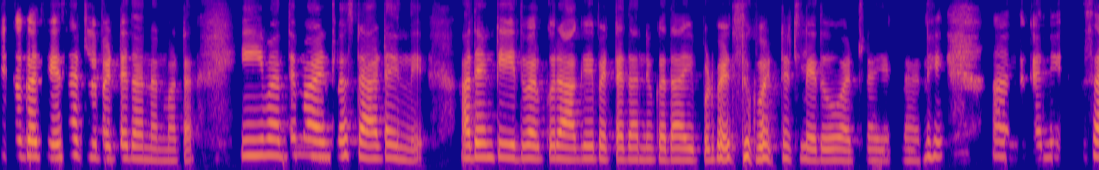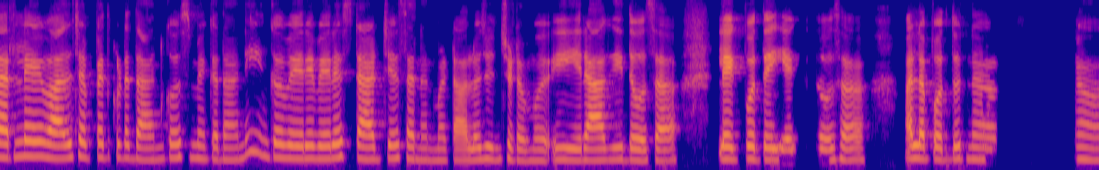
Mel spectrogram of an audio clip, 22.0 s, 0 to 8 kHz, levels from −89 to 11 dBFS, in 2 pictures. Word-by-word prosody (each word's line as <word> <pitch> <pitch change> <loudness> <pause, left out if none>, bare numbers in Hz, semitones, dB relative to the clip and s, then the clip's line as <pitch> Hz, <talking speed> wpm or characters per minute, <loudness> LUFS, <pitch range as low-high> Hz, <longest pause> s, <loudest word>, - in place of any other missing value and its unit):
చిక్కగా 270 -1 +3
చేసి 235 +3 +3
అట్లా 245 -3 -4
పెట్టేదాన్ని 220 -2 0
అన్నమాట. 190 0 -10 0.6
ఈ - - +3 0.2
మధ్య 275 0 -1
మా 280 - +4
ఇంట్లో 255 +1 -3
స్టార్ట్ 235 -3 +1
అయింది. 210 -5 -5 0.5
అదేంటి 245 +1 +3
ఇదివరకు 225 0 -1
రాగే 210 +1 +2
పెట్టేదానివి 205 -1 -2
కదా! 200 0 0
ఇప్పుడు 195 +1 -7
ఎందుకు 240 +1 -3
పెట్టట్లేదు? 205 -3 -3 0.2
అట్లా 190 +1 -12
ఇట్లా 190 0 -16
అని. 255 +5 -7 0.7
అందుకని 240 0 -6 0.4
సర్లే 255 +1 +5 0.2
వాళ్ళు 225 +1 +5
చెప్పేది 245 0 -2
కూడా 235 -1 -2
దాని 200 +1 -3
కోసమే 230 -1 -5
కదా! 205 0 -4
అని 275 +9 -9
ఇంక 255 -2 -6 0.2
వేరే 220 0 +3
వేరే 230 +3 +2
స్టార్ట్ 210 -2 +3
చేశానన్నమాట. 200 -4 -4
ఆలోచించడము 200 -2 -3 0.2
ఈ - - +2 0.2
రాగి 195 +2 +4
దోస, 190 0 0 0.7
లేకపోతే 210 -1 +6 0.2
ఎగ్ 195 - -14 0.2
దోస 195 +3 -3 0.7
అలా 220 -1 +5
పొద్దున్న. 210 +1 -2 1.1
ఆ! - - -2
220 Hz, 125 wpm, -24 LUFS, 205-235 Hz, 1.1 s, లేకపోతే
